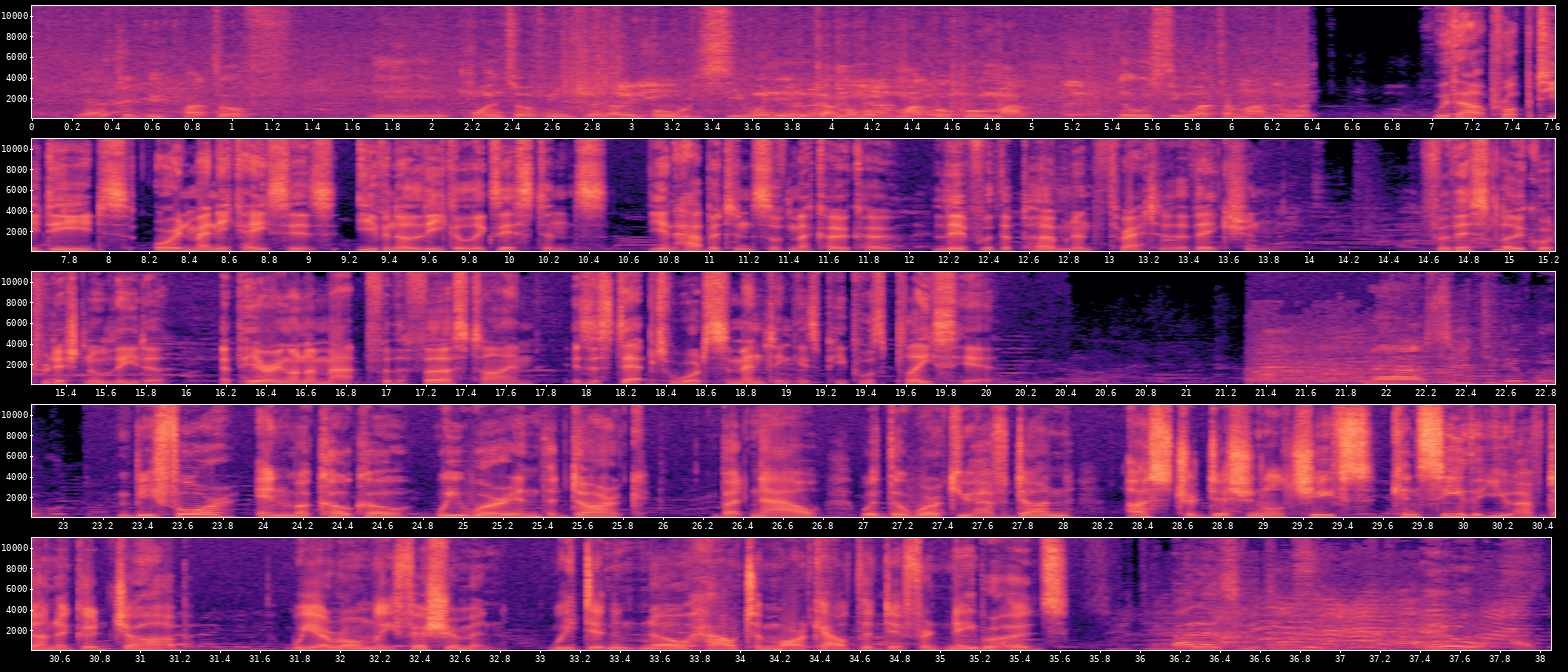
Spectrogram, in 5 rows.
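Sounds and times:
background chatter: 0.0s - 38.0s
man talking: 7.0s - 13.9s, 14.6s - 20.2s, 21.9s - 38.0s.

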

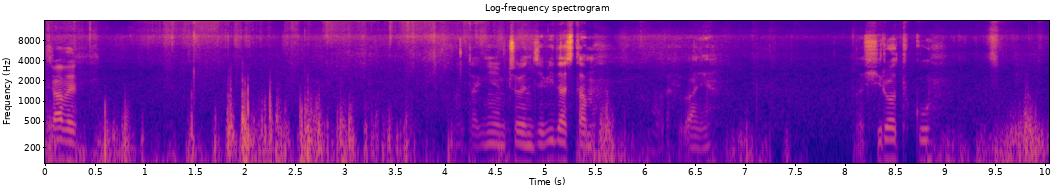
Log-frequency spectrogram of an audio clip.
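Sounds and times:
footsteps through dry grass: 0.3s - 8.2s.

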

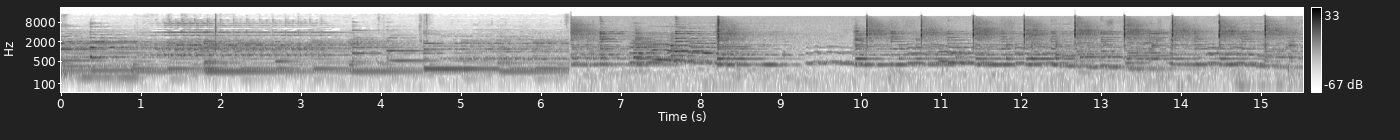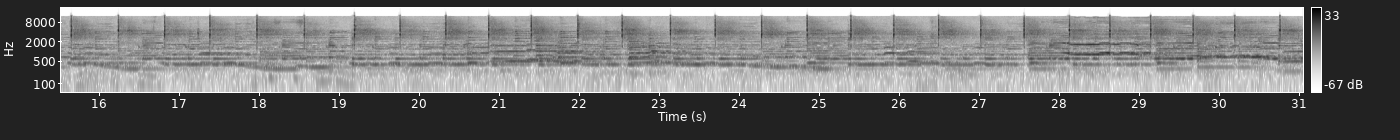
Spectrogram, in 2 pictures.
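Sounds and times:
bamboo flute melody: 0.0s - 31.0s
bowed fiddle: 0.0s - 31.0s
plucked lute notes: 0.0s - 31.0s
wooden clappers beating: 6.4s - 8.9s, 9.9s - 31.0s.

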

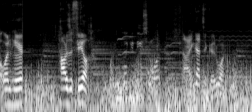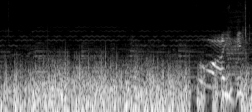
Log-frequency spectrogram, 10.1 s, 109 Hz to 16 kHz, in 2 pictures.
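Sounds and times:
faint background music: 0.0s - 10.0s
wind buffeting microphone: 0.0s - 10.0s.

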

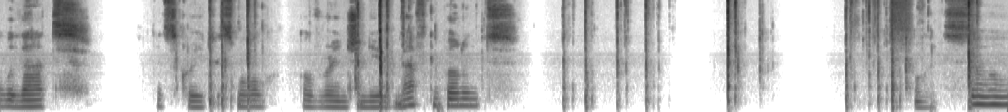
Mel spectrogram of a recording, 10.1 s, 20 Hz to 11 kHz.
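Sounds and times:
computer keyboard typing: 5.6s - 6.7s.

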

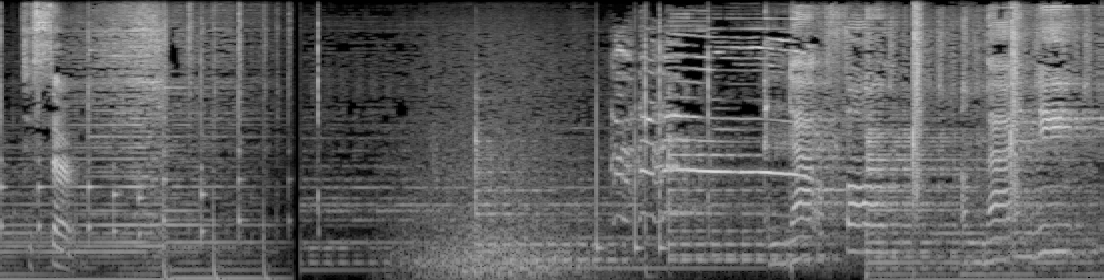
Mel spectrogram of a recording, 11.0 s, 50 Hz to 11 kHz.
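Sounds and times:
background music: 0.0s - 11.0s
rushing noise: 3.8s - 6.0s
rooster crowing: 6.0s - 8.4s.

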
